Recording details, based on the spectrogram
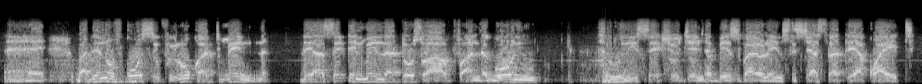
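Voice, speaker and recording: A man with a Zambian accent answering as a guest in a radio discussion, speaking deliberately with short pauses. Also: on the low side, over a noisy crowd, rough recording. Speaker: studio guest. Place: radio studio. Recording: radio broadcast, voices in background.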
